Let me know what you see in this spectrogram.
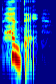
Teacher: G becomes a breathy h sound like in gente.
